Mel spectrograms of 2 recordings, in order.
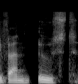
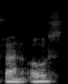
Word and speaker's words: Van Oost: making something about Lily Van Oost, if I pronounced that correctly? Yeah, that's correct. I think it's pronounced Van Oost in Oost, is it? Yeah, the kind of Flemish, but it's yeah.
